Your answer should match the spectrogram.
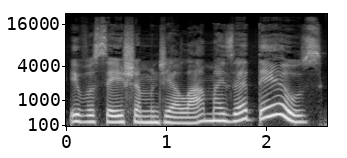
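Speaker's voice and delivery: ordinary talk, nothing marked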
